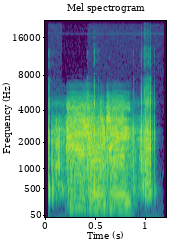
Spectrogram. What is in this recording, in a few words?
American male Hit Made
